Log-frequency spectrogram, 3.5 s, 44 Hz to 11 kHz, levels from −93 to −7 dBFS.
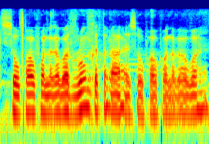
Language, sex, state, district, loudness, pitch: Hindi, male, Bihar, Katihar, -17 LUFS, 135 Hz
